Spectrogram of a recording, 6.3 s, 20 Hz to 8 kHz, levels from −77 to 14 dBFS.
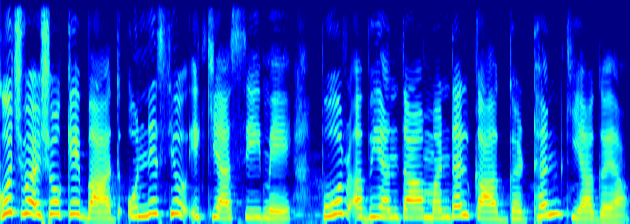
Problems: none marked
